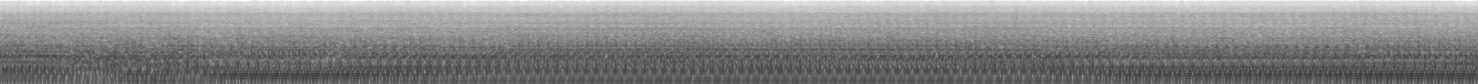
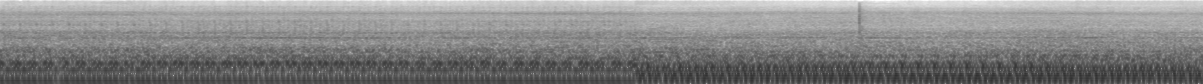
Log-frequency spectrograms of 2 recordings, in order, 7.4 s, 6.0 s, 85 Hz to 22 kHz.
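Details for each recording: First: Boosted V8 Malibu, first start after build, at idle: steady lumpy idle with faint irregular ticking and whir from the front; power steering pump noise, owner suspects no fluid despite filling the reservoir. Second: Boosted engine first start after 30 days of work, fuel pressure about 50 psi, earlier ticking suspected to be power steering pump: steady even idle with smooth low rumble settling slightly lower, no knocks; normal idle.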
